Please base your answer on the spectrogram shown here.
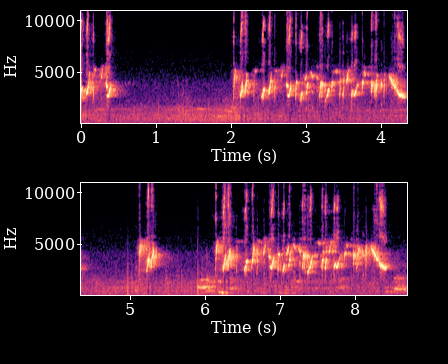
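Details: European goldfinch in Beni Messous 'les avocats' (zaboka) song style, from a very old recording: rapid jingling, buzzy twittered strings in two main runs, broken by brief pauses and an isolated sharp chirp.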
